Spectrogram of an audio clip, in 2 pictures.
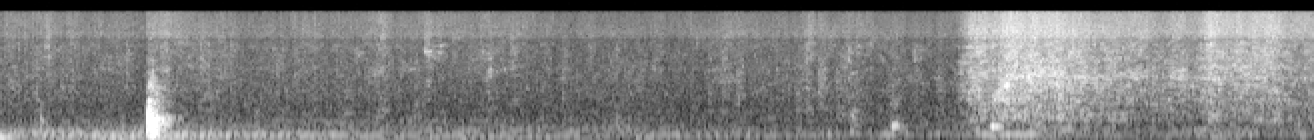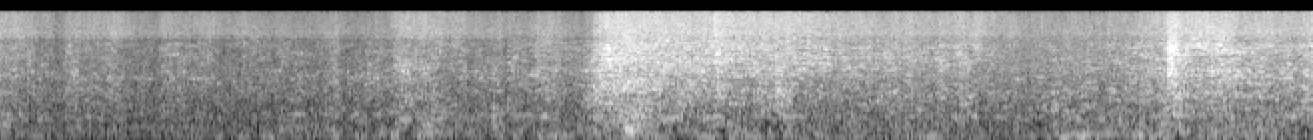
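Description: Sesame-crumbed chicken tenders sizzling as they fry in a pan. The sizzle swells up about seven seconds in and again, louder, a few seconds later, and a single sharp knock comes about a second in.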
